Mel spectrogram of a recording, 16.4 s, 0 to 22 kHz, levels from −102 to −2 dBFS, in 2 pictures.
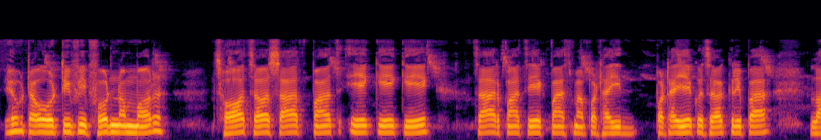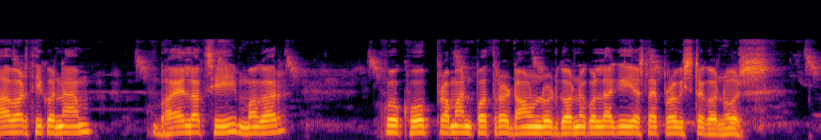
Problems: constant background noise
